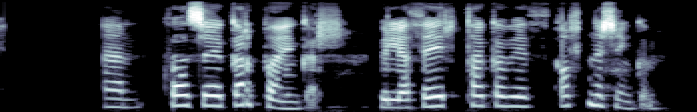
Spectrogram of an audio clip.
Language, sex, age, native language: Icelandic, female, 20-29, Icelandic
